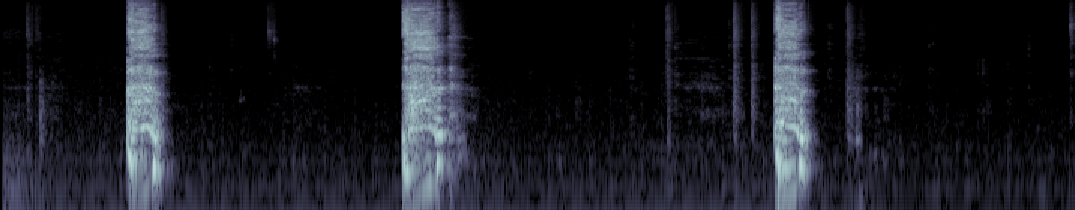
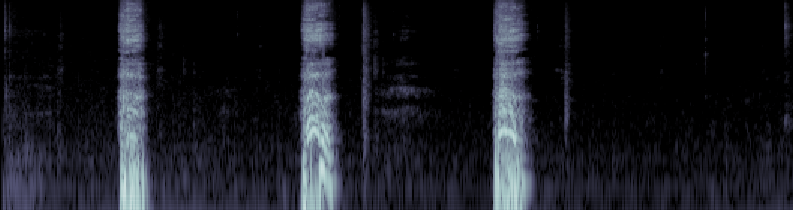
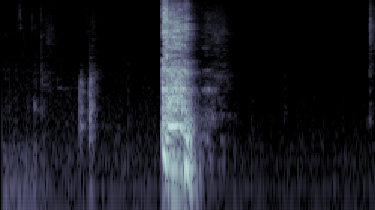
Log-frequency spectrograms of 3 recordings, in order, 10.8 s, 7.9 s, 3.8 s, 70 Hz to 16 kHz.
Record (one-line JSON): {"three_cough_length": "10.8 s", "three_cough_amplitude": 32768, "three_cough_signal_mean_std_ratio": 0.26, "exhalation_length": "7.9 s", "exhalation_amplitude": 30008, "exhalation_signal_mean_std_ratio": 0.27, "cough_length": "3.8 s", "cough_amplitude": 32768, "cough_signal_mean_std_ratio": 0.24, "survey_phase": "alpha (2021-03-01 to 2021-08-12)", "age": "45-64", "gender": "Male", "wearing_mask": "No", "symptom_none": true, "smoker_status": "Never smoked", "respiratory_condition_asthma": false, "respiratory_condition_other": false, "recruitment_source": "REACT", "submission_delay": "1 day", "covid_test_result": "Negative", "covid_test_method": "RT-qPCR"}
